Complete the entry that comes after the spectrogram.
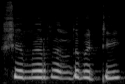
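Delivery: high, soft voice of a stunned woman; acted distress at bad news; shocked Seenath. A narrator's reading. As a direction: plead in tearful shock, haltingly. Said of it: "Zeenath ഒരു നിമിഷം ഞെട്ടിപ്പോയി".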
